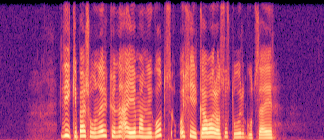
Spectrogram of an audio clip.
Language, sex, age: Norwegian, female, 31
